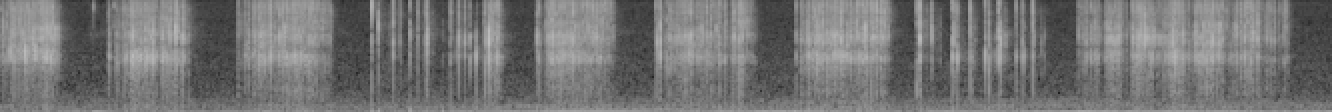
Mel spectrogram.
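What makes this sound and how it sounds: Very long yellow acrylic nails scratch the textured surface of a thin, solid, round embroidered fabric patch shaped like a lemon slice. The result is bursts of dry, bright, crackly scratching separated by short pauses, with sharp little clicks between them.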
